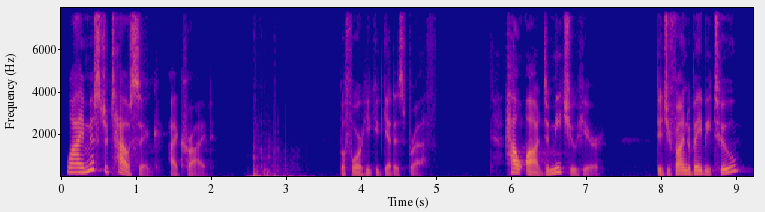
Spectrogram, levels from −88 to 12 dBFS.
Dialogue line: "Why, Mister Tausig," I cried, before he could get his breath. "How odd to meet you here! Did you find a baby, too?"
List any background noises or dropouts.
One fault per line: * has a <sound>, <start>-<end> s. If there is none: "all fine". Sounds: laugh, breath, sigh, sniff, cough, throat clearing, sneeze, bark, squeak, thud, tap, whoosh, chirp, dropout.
* has a thud, 2.4-3.4 s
